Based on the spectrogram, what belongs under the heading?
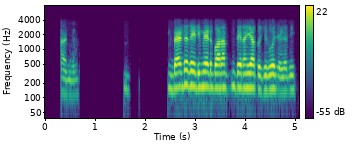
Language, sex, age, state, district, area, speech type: Punjabi, male, 30-45, Punjab, Pathankot, urban, conversation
